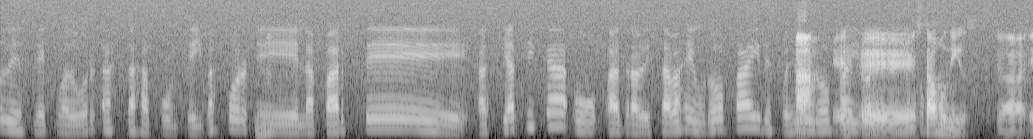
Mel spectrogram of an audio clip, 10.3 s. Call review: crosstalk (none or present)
present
